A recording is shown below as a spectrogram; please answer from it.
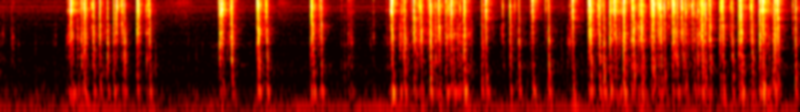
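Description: Long nails and fingertips type on an Ajazz pink retro typewriter-style mechanical keyboard with round plastic keycaps. Rapid, bright, clicky keystrokes come in uneven bursts with short pauses, over a steady low hum.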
